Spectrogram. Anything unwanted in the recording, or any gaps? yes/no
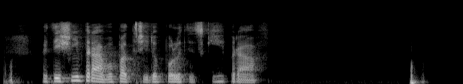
no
